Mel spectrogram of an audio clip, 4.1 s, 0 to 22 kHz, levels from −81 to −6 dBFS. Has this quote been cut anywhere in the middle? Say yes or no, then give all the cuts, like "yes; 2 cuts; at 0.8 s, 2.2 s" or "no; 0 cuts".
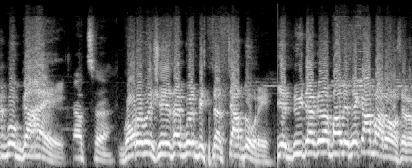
yes; 2 cuts; at 1.1 s, 2.8 s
